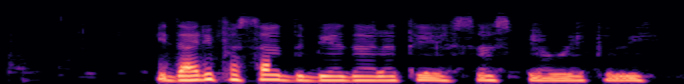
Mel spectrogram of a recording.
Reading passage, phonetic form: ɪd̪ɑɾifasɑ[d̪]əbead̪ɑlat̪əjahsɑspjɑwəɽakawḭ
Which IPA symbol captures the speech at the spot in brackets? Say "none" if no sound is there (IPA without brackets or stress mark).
d̪ː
